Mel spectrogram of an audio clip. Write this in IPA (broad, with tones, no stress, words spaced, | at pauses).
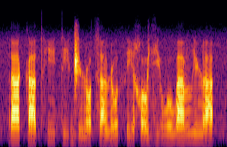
ɾa˦ka˨t̪ʰi˦ t̪i˨d͡ʒɪ˨ ɳɔ˨t͡sa˩ɳo˥ θi˨χo˨ zʲo˥βo˥wa˥ vi˦ɳa˨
